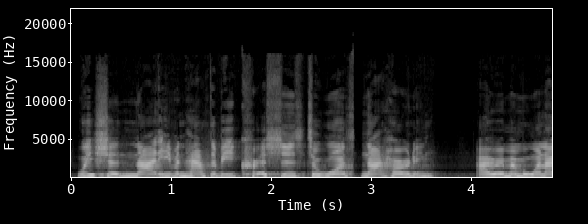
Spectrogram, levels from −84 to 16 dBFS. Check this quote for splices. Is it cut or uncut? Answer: cut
